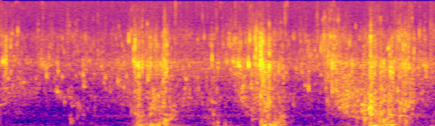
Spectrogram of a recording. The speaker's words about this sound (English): It was made in a harbor, again with hydrophones, and it captures the natural sounds of the water and the human-made sounds of traffic.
